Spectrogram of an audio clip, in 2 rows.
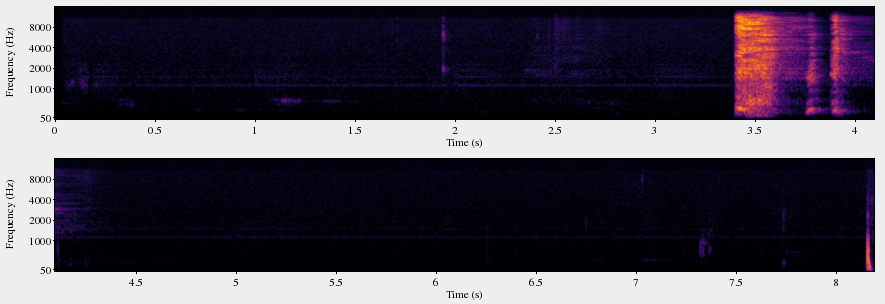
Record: {"cough_length": "8.2 s", "cough_amplitude": 24332, "cough_signal_mean_std_ratio": 0.14, "survey_phase": "beta (2021-08-13 to 2022-03-07)", "age": "65+", "gender": "Female", "wearing_mask": "No", "symptom_none": true, "smoker_status": "Current smoker (1 to 10 cigarettes per day)", "respiratory_condition_asthma": false, "respiratory_condition_other": false, "recruitment_source": "REACT", "submission_delay": "1 day", "covid_test_result": "Negative", "covid_test_method": "RT-qPCR"}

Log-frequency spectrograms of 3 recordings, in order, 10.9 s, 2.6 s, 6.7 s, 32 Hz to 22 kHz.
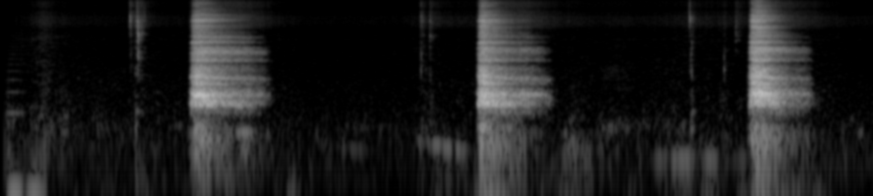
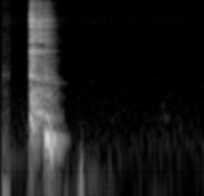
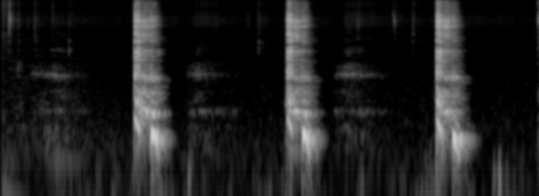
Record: {"exhalation_length": "10.9 s", "exhalation_amplitude": 27768, "exhalation_signal_mean_std_ratio": 0.29, "cough_length": "2.6 s", "cough_amplitude": 32768, "cough_signal_mean_std_ratio": 0.28, "three_cough_length": "6.7 s", "three_cough_amplitude": 32768, "three_cough_signal_mean_std_ratio": 0.3, "survey_phase": "beta (2021-08-13 to 2022-03-07)", "age": "18-44", "gender": "Female", "wearing_mask": "No", "symptom_runny_or_blocked_nose": true, "symptom_fatigue": true, "symptom_change_to_sense_of_smell_or_taste": true, "symptom_other": true, "smoker_status": "Never smoked", "respiratory_condition_asthma": false, "respiratory_condition_other": false, "recruitment_source": "Test and Trace", "submission_delay": "2 days", "covid_test_result": "Positive", "covid_test_method": "RT-qPCR", "covid_ct_value": 16.3, "covid_ct_gene": "ORF1ab gene", "covid_ct_mean": 16.8, "covid_viral_load": "3000000 copies/ml", "covid_viral_load_category": "High viral load (>1M copies/ml)"}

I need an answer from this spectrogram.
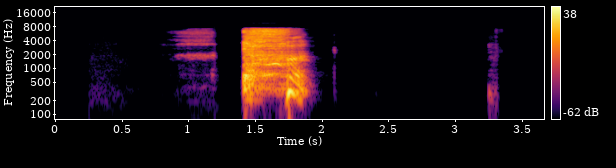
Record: {"cough_length": "3.7 s", "cough_amplitude": 29494, "cough_signal_mean_std_ratio": 0.28, "survey_phase": "beta (2021-08-13 to 2022-03-07)", "age": "45-64", "gender": "Female", "wearing_mask": "No", "symptom_cough_any": true, "symptom_headache": true, "symptom_onset": "12 days", "smoker_status": "Ex-smoker", "respiratory_condition_asthma": false, "respiratory_condition_other": false, "recruitment_source": "REACT", "submission_delay": "1 day", "covid_test_result": "Negative", "covid_test_method": "RT-qPCR", "influenza_a_test_result": "Negative", "influenza_b_test_result": "Negative"}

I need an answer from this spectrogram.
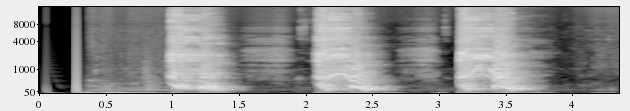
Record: {"three_cough_length": "4.4 s", "three_cough_amplitude": 32768, "three_cough_signal_mean_std_ratio": 0.61, "survey_phase": "beta (2021-08-13 to 2022-03-07)", "age": "65+", "gender": "Male", "wearing_mask": "No", "symptom_none": true, "smoker_status": "Ex-smoker", "respiratory_condition_asthma": false, "respiratory_condition_other": true, "recruitment_source": "REACT", "submission_delay": "8 days", "covid_test_result": "Negative", "covid_test_method": "RT-qPCR", "covid_ct_value": 42.0, "covid_ct_gene": "N gene"}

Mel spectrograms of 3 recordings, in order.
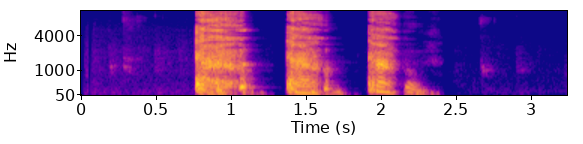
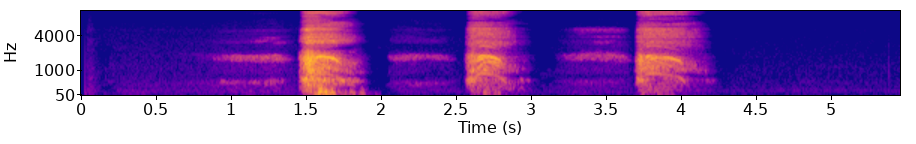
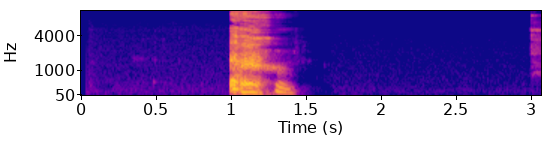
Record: {"three_cough_length": "3.2 s", "three_cough_amplitude": 27397, "three_cough_signal_mean_std_ratio": 0.39, "exhalation_length": "5.5 s", "exhalation_amplitude": 22619, "exhalation_signal_mean_std_ratio": 0.29, "cough_length": "3.1 s", "cough_amplitude": 31058, "cough_signal_mean_std_ratio": 0.24, "survey_phase": "beta (2021-08-13 to 2022-03-07)", "age": "18-44", "gender": "Female", "wearing_mask": "No", "symptom_cough_any": true, "symptom_new_continuous_cough": true, "symptom_runny_or_blocked_nose": true, "symptom_sore_throat": true, "symptom_headache": true, "symptom_other": true, "symptom_onset": "3 days", "smoker_status": "Ex-smoker", "respiratory_condition_asthma": false, "respiratory_condition_other": false, "recruitment_source": "Test and Trace", "submission_delay": "1 day", "covid_test_result": "Positive", "covid_test_method": "RT-qPCR", "covid_ct_value": 26.4, "covid_ct_gene": "N gene"}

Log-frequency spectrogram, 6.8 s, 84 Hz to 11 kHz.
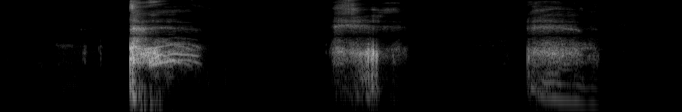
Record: {"exhalation_length": "6.8 s", "exhalation_amplitude": 32093, "exhalation_signal_mean_std_ratio": 0.3, "survey_phase": "beta (2021-08-13 to 2022-03-07)", "age": "45-64", "gender": "Female", "wearing_mask": "No", "symptom_cough_any": true, "symptom_loss_of_taste": true, "smoker_status": "Never smoked", "respiratory_condition_asthma": false, "respiratory_condition_other": false, "recruitment_source": "REACT", "submission_delay": "1 day", "covid_test_result": "Negative", "covid_test_method": "RT-qPCR", "influenza_a_test_result": "Negative", "influenza_b_test_result": "Negative"}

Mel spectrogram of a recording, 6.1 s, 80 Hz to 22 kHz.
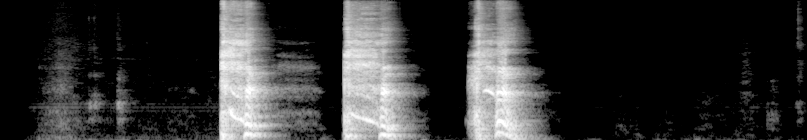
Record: {"three_cough_length": "6.1 s", "three_cough_amplitude": 32768, "three_cough_signal_mean_std_ratio": 0.31, "survey_phase": "beta (2021-08-13 to 2022-03-07)", "age": "45-64", "gender": "Male", "wearing_mask": "No", "symptom_none": true, "smoker_status": "Never smoked", "respiratory_condition_asthma": false, "respiratory_condition_other": false, "recruitment_source": "REACT", "submission_delay": "3 days", "covid_test_result": "Negative", "covid_test_method": "RT-qPCR", "influenza_a_test_result": "Negative", "influenza_b_test_result": "Negative"}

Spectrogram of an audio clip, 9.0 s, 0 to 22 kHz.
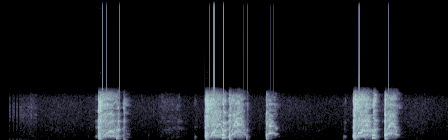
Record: {"three_cough_length": "9.0 s", "three_cough_amplitude": 29755, "three_cough_signal_mean_std_ratio": 0.37, "survey_phase": "beta (2021-08-13 to 2022-03-07)", "age": "65+", "gender": "Female", "wearing_mask": "No", "symptom_runny_or_blocked_nose": true, "symptom_diarrhoea": true, "symptom_headache": true, "symptom_onset": "12 days", "smoker_status": "Ex-smoker", "respiratory_condition_asthma": true, "respiratory_condition_other": false, "recruitment_source": "REACT", "submission_delay": "1 day", "covid_test_result": "Negative", "covid_test_method": "RT-qPCR", "influenza_a_test_result": "Negative", "influenza_b_test_result": "Negative"}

